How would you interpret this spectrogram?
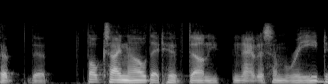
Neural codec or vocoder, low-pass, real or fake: codec, 16 kHz, 0.5 kbps, X-Codec, HuBERT features, trained on balanced general audio; 7.2 kHz; fake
